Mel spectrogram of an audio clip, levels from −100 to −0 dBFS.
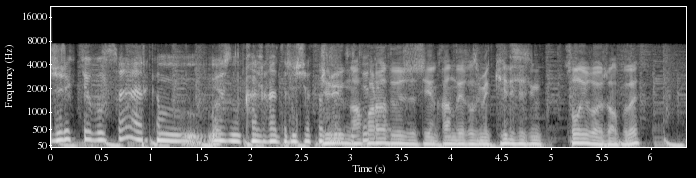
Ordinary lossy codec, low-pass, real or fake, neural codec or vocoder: none; 7.2 kHz; real; none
